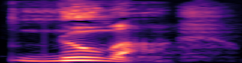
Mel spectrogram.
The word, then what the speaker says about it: pneuma: But in the Bible school, they taught it a little different for me. P is silent. Pneuma for me. That's how I learned.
